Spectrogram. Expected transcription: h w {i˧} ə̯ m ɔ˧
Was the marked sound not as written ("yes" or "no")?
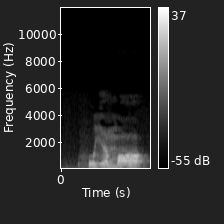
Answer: no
